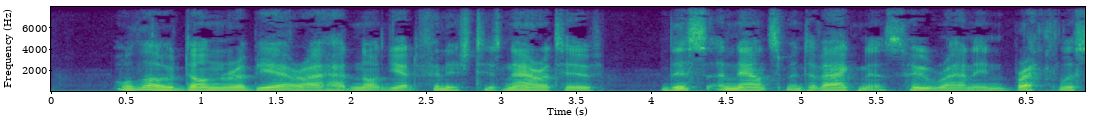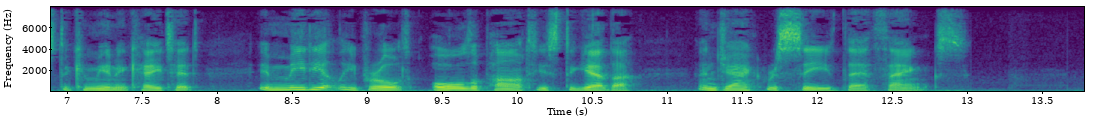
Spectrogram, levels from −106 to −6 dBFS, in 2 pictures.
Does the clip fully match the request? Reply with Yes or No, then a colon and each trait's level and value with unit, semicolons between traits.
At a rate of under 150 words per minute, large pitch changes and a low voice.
No: slow, 135 wpm; average, 4.8 semitones; low, 130 Hz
